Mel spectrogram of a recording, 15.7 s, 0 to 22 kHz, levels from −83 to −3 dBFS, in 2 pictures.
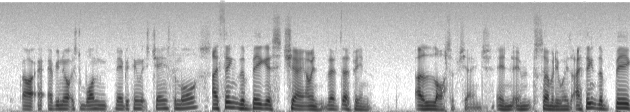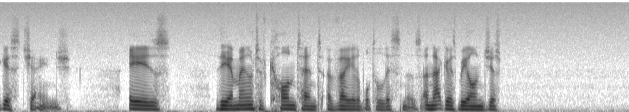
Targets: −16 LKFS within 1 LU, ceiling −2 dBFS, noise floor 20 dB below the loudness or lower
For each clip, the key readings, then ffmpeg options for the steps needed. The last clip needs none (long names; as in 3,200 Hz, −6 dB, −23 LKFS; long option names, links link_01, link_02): background noise floor −39 dBFS; target noise floor −44 dBFS; integrated loudness −24.0 LKFS; sample peak −8.0 dBFS; target loudness −16.0 LKFS
→ -af "afftdn=noise_reduction=6:noise_floor=-39"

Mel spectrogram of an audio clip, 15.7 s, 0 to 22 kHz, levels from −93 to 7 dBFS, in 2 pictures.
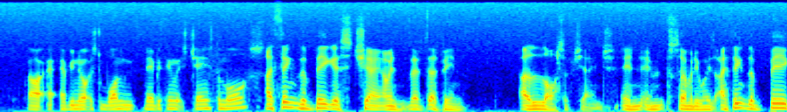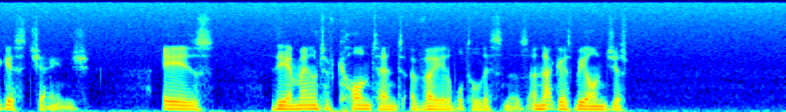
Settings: background noise floor −43 dBFS; target noise floor −45 dBFS
→ -af "afftdn=noise_reduction=6:noise_floor=-43"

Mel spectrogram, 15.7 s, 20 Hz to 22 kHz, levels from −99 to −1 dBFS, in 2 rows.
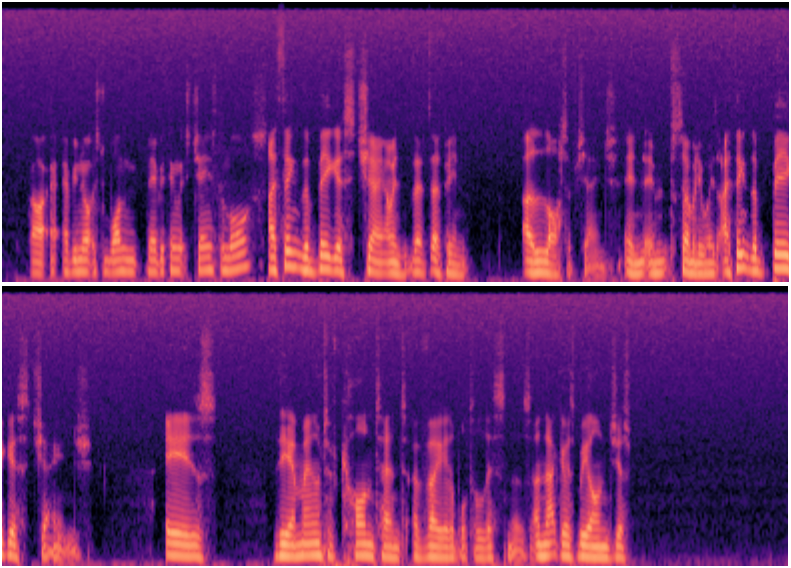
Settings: background noise floor −47 dBFS; integrated loudness −24.5 LKFS; sample peak −8.5 dBFS; target loudness −16.0 LKFS
→ -af "volume=8.5dB,alimiter=limit=-2dB:level=0:latency=1"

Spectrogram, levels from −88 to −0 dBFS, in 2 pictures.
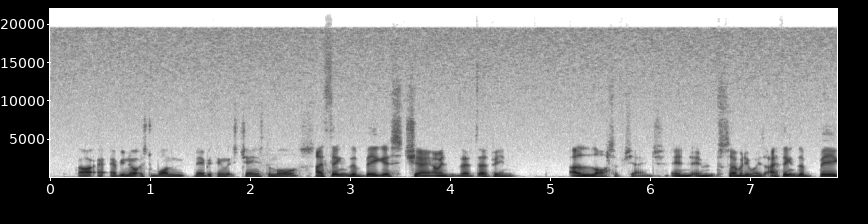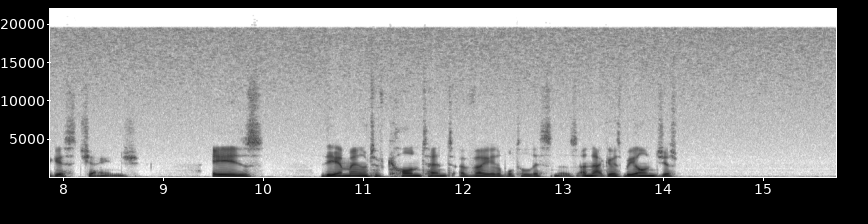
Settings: integrated loudness −16.5 LKFS; sample peak −2.0 dBFS; background noise floor −38 dBFS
